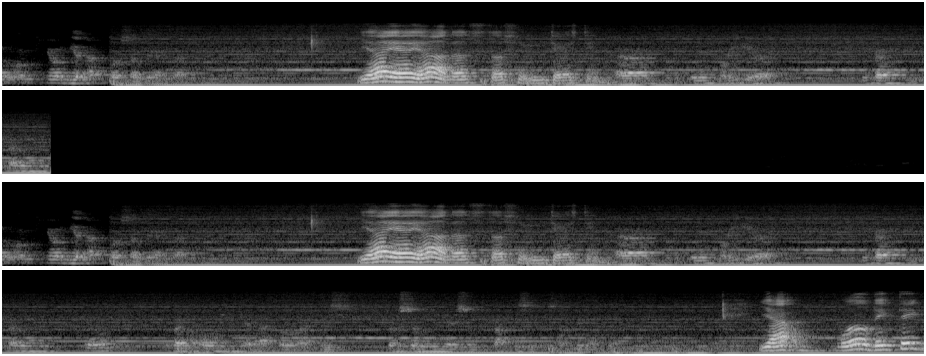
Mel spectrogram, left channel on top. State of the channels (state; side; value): drops out; left; at 9.8 s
